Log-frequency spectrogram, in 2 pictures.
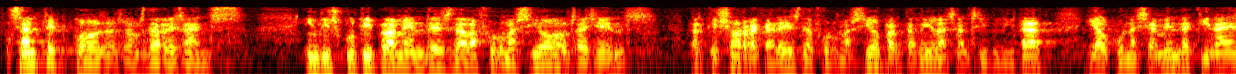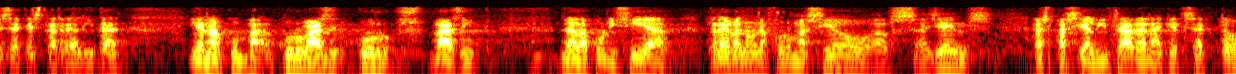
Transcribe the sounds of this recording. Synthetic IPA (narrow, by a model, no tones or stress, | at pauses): saɱfet̪kɔzəzəlˠzðərezaɲz | ind̪iskut̪iβləmend̪ezðələfuɾməsioəlˠzəʒens | pəɾkɛʃɔrəkəɾɛʒðəfuɾməsiopəɾt̪əniləsənsiβilit̪at̪̚iəlˠkunəʃəmend̪əkinəezəkɛst̪əreəlit̪at̪̚ | iənəlˠkubkuɾβazkurpsβazik | d̪ələpulisiə | rɛβ̞ənunəfuɾməsioəlˠz̥əʒenz̥ | əspəsiəlid͡zaðːnəkɛt̪sək̚t̪o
